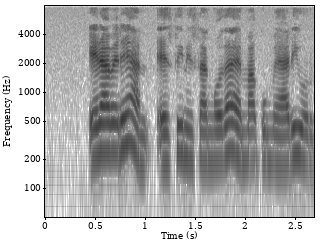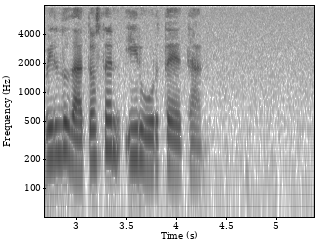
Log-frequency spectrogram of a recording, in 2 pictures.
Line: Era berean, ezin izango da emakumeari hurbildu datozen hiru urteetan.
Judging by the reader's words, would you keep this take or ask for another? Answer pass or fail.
pass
